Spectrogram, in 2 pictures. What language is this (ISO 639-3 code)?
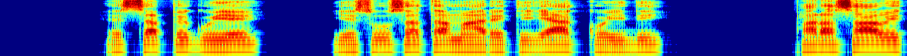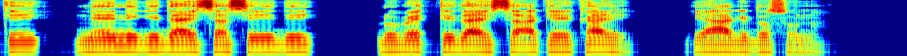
gof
